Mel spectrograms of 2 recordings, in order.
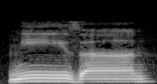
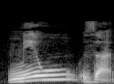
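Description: First: A long ee follows the first consonant. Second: A w sound follows the short i. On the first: This is the form actually used. The speaker calls it right. "يقلبون هذه الواو من أجل الكسرة التي قبلها إلى ياء فيقولون ميزان" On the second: This is the form expected from the root. The speaker calls it wrong. "لابد أن نقول ميوزان"

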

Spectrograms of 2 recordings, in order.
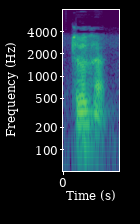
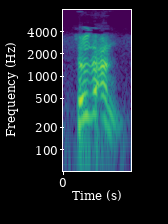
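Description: First: The greeting is said quietly and restrained. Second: The greeting is said loudly and energetically. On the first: Energy has dropped by midweek. "即系内敛啲啊" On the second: It is the start of the week. "有阵时礼拜一咧又会咧大声啲啊"

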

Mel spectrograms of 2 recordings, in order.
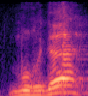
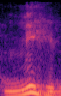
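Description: First: The word ends with a long 'aa' vowel. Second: The word ends with a long 'ee' vowel. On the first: He is a gift given by God. "ده اسم مفعول يعني الله هو الذي أهداه إلينا" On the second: He is a mercy who guides people. "ده اسم فاعل، يعني أنا رحمة أهدي الناس"

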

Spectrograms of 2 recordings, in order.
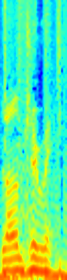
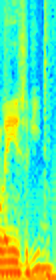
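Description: First: The word is said with an American English accent. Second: The word is said with a French accent. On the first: "ils disent genre lingerie" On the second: "Pour lingerie"

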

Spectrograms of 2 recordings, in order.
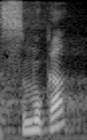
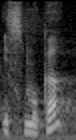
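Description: First: The word starts directly with an s sound. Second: The word starts with a glottal stop and vowel. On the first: The word is linked to the word before it. "on fait la liaison" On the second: The word is said on its own. "normalement il y a une hamza"

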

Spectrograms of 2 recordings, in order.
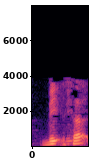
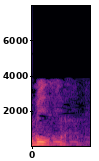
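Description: First: A glottal stop follows the first vowel. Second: A long vowel replaces the glottal stop.

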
